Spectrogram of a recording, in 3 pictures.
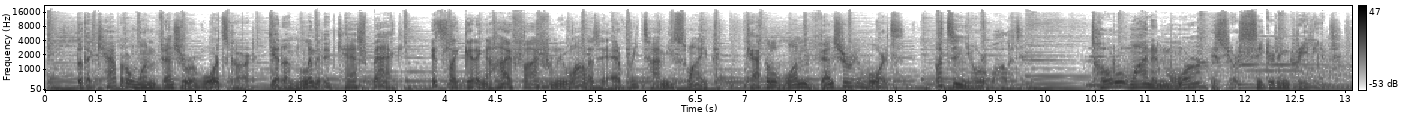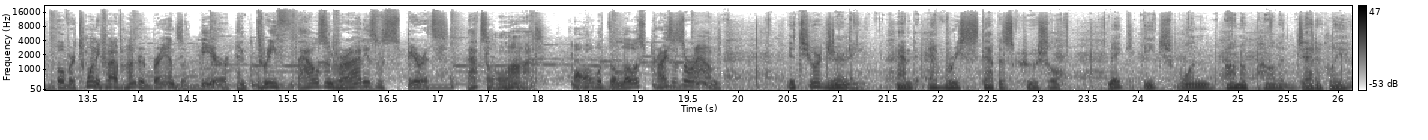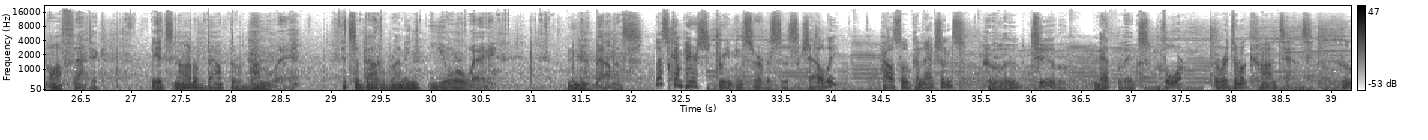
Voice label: english american commercial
